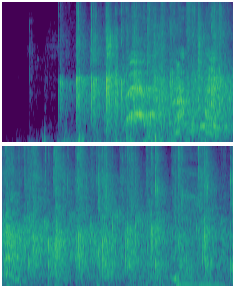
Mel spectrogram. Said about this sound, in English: Man, I love that we clap so much. It makes me laugh. Because, like, we clap about all kinds of things as a church.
